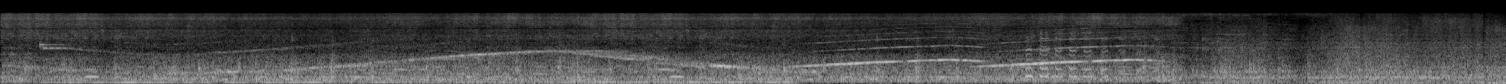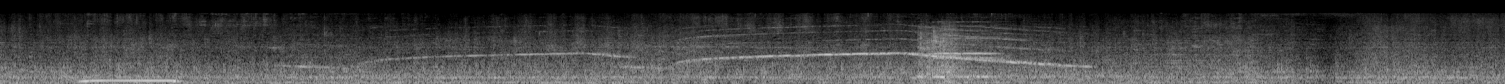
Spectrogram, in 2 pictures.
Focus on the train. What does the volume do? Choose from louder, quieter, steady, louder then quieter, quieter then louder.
steady.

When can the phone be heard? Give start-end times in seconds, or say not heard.
0.0-0.8, 15.8-16.9, 24.2-25.1.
